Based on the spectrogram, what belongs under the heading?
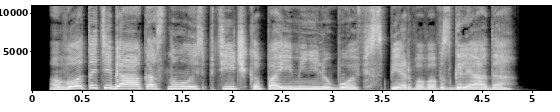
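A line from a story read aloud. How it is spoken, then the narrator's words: Laughing. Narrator (Russian): Мэтт рассмеялся и сказал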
